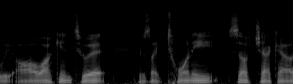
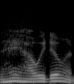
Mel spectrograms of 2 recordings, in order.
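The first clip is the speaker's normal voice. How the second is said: pointedly polite, loud, pitched-up, passive-aggressive tone; 8 semitones higher, 5 dB louder than usual. Retelling greeting a man standing too close: retelling a passive-aggressive greeting. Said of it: "my passive aggressive way of saying".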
